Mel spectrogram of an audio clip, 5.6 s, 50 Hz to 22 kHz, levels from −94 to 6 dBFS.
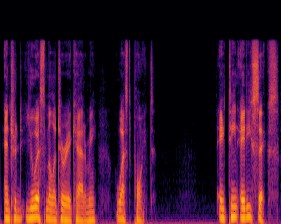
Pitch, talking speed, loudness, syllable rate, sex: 110 Hz, 105 wpm, -19 LUFS, 5.3 syllables/s, male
